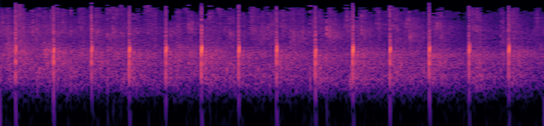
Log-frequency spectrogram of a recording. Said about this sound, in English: I want to give all of our mothers, wherever they may be, I want you to give them a big thank you. And let's give them a big heartfelt round of applause to all of our mothers.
